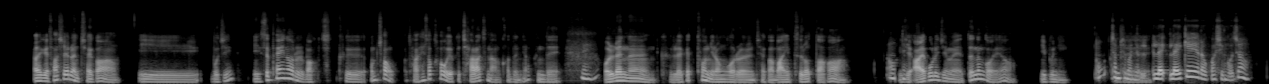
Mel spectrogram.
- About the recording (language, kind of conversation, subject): Korean, podcast, 요즘 솔직히 가장 자주 듣는 노래는 뭐예요?
- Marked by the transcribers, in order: tapping; other noise; other background noise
